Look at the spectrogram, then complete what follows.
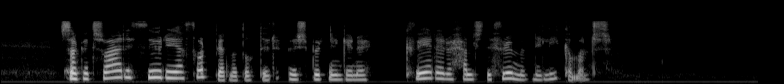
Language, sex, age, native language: Icelandic, female, 20-29, Icelandic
